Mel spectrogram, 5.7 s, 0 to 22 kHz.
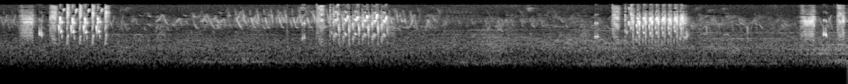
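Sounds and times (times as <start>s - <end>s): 
Cistothorus palustris marsh wren chattering trills: 0.2s - 2.9s, 3.9s - 5.6s.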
